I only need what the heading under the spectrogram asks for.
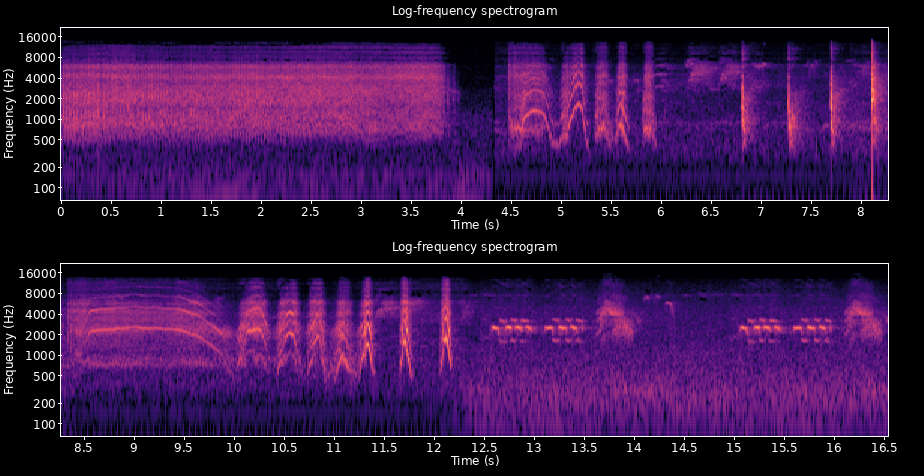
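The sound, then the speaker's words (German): A blackbird and a lyrebird mimic a phone ringtone and a cordless drill. First comes a steady rasping whir, then rapid whistled notes and sharp clicks, then short repeated electronic-sounding tone bursts. “Und welchen Sinn ergibt der Klingelton aus der Amselkehle nun oder der Akkuschrauber-Sound bei dem Leierschwanz?”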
